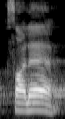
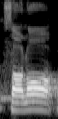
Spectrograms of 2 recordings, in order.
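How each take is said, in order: First: صلاة with a thin l and fronted a; wrong light laam. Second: صلاة with a full, dark l and a; heavy laam. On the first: Teacher shows the mistake, thin laam in صلاة. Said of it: "ولا نقول". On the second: Teacher models correct tafkheem, heavy laam in صلاة. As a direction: say صلاة with the back of the tongue raised. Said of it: "تفخيم حرف اللام هنا". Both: Shown as a demonstration.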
